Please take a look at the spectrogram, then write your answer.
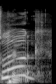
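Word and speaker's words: glögg: I think it's pronounced glug, but it's glug.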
